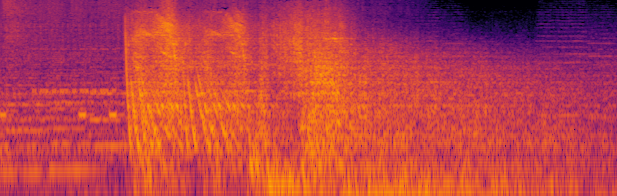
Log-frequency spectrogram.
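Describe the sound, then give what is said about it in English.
A starship explodes under torpedo fire: a low steady hum is cut by a sudden, massive blast that becomes a long, loud, rumbling roar and slowly fades. “The other ship has been destroyed.”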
